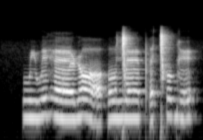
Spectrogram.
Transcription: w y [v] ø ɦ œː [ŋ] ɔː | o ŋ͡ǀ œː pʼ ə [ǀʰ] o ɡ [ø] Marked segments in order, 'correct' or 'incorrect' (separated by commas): incorrect, incorrect, correct, correct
